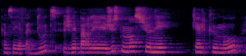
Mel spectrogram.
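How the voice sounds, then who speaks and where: A woman giving a prepared practice speech to interpreters, relaxed and conversational, with frequent hesitations. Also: mid-range voice, normal speed, roomy sound, lo-fi sound.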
